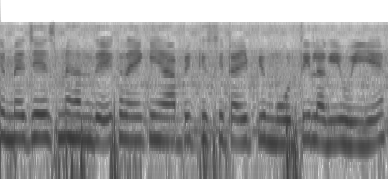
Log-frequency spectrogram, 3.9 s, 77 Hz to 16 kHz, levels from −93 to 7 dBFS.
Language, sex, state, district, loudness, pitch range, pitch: Hindi, female, Bihar, Jamui, -22 LUFS, 235-260 Hz, 250 Hz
